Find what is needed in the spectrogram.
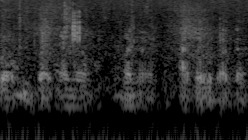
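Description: Faint hearing-room sounds: low, scattered voices and shuffling as people get up from their chairs.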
